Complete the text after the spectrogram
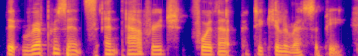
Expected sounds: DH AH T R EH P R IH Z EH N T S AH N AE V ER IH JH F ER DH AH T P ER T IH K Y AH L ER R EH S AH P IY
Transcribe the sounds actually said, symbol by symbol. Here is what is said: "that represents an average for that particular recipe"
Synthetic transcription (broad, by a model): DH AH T R EH P R IH Z EH N T S AH N AE V ER IH JH F ER DH AH T P ER T IH K Y L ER R EH S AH P IY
